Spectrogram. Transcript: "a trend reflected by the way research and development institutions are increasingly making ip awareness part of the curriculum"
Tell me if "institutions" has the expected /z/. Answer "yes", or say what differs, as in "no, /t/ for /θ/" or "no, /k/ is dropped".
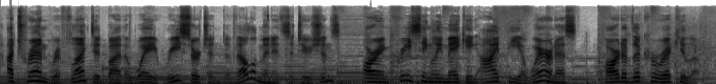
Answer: yes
